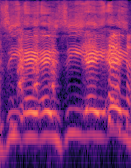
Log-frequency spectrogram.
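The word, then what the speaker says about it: Zsa Zsa: z z Alex said Za a a Za AA that is correct jaha Brook is spelled Zsa space Zsa all the s is silent you really never seen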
